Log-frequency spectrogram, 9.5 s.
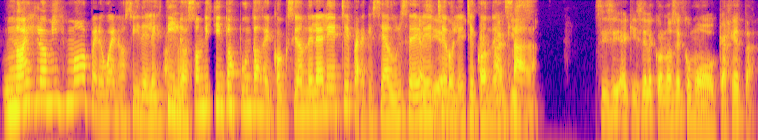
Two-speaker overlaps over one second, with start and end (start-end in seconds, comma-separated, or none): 5.2-6.7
